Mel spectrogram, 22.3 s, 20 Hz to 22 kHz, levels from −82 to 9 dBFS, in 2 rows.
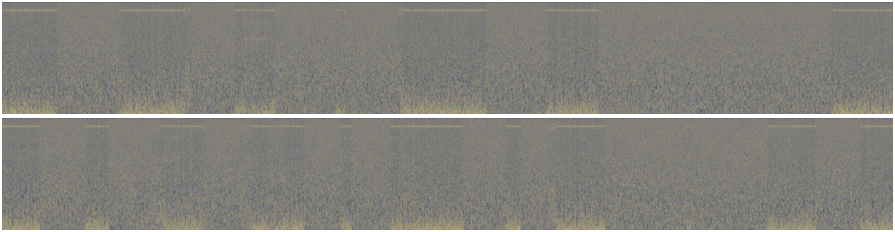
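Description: Throughout, a wrong sample width garbles the speech. Packed 24-bit data is read as 32-bit, mixing bytes into loud noise. The buried speech plays 1.33 times fast, pitched up.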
